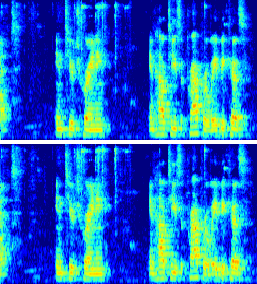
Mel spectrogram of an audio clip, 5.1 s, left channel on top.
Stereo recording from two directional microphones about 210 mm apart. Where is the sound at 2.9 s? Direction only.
20° left (ahead or behind).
